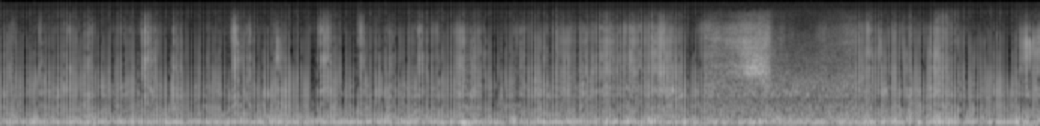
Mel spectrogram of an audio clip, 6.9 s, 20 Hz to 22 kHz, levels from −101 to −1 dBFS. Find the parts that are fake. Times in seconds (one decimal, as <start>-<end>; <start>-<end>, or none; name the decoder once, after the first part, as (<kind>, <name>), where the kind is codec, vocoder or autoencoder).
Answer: 0.0-4.7 (vocoder, BigVGAN v2); 5.7-6.9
